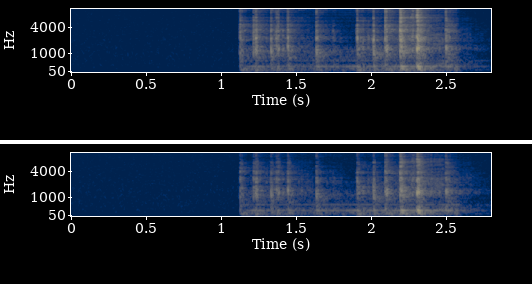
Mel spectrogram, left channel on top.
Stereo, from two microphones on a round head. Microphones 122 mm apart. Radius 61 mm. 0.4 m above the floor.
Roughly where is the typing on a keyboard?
Left.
